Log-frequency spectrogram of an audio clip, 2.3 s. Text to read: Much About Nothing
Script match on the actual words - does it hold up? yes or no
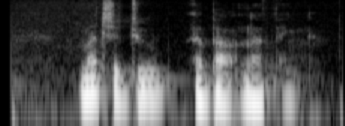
no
